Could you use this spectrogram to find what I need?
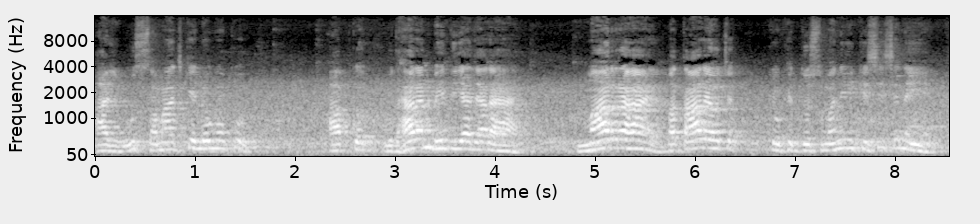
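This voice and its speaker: Over noticeable background noise and audible room echo, a man speaks in a high pitch with ordinary pitch variation. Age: 70s. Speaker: Dalit community leader and army veteran. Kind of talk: news interview. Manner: animated.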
